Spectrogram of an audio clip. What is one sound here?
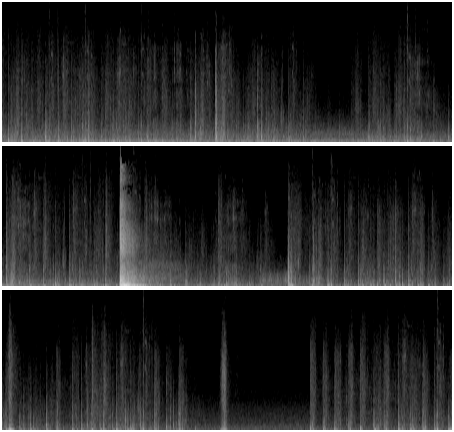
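Footsteps crunch quickly on grass and dirt.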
